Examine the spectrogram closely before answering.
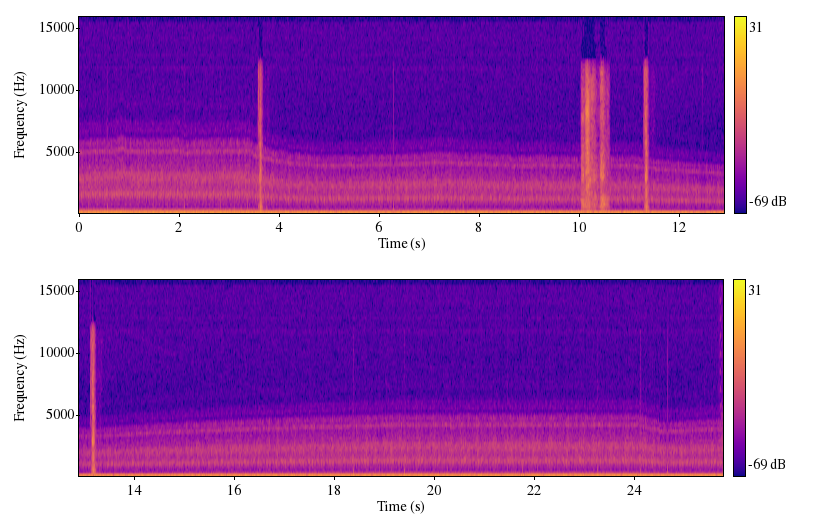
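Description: A car engine hums steadily at low revs.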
